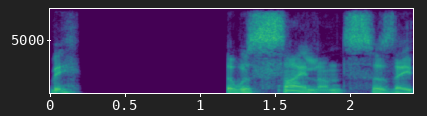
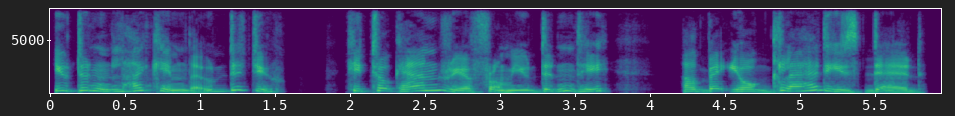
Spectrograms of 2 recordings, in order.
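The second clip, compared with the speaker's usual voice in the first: high accusing jab; hostile; 9 semitones higher than usual. A narrator's reading. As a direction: accuse him bitterly. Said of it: "gave him a hostile look".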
